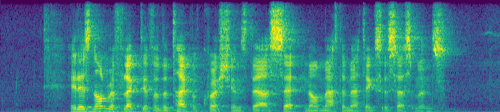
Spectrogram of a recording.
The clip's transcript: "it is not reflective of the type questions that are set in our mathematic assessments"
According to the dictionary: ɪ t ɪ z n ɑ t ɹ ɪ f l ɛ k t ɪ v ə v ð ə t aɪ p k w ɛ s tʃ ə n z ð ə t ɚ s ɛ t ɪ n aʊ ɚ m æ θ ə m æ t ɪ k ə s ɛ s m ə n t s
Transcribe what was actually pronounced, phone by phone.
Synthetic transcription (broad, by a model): ɪ t ɪ z n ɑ t ɹ ɪ f l ɛ k t ɪ v ə v ð ə t aɪ p k w ɛ s tʃ ə n z ð ə t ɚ s ɛ t ɪ n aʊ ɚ m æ θ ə m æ t ɪ k ə s ɛ s m ə n t s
